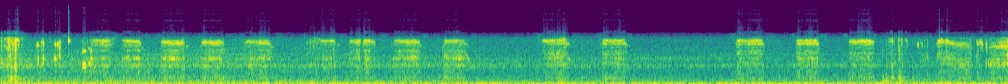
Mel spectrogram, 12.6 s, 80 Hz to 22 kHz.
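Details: Owls bonding at the nest on a December 2014 night produce a long series of short, hoarse chirping notes, irregularly spaced and sometimes paired, above a soft steady hum.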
